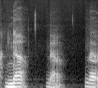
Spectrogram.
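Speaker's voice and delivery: usual speaking voice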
